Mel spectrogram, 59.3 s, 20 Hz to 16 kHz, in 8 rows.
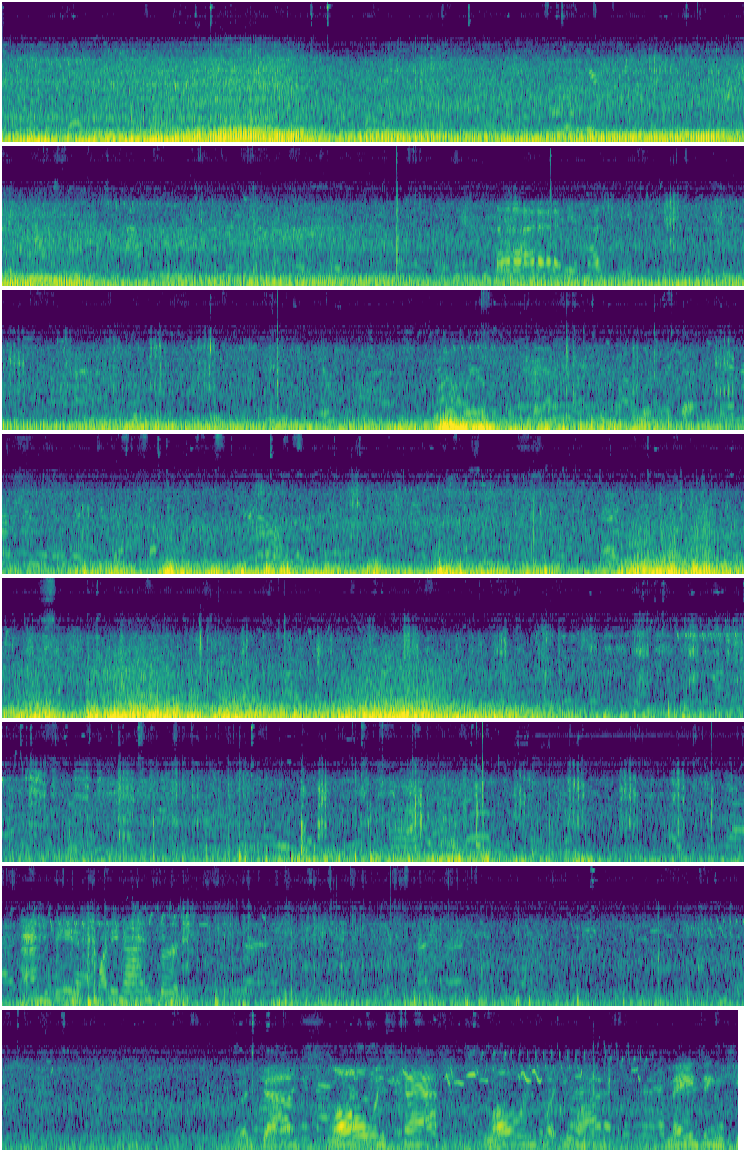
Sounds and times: Clip-clop: 0.0s - 59.3s.

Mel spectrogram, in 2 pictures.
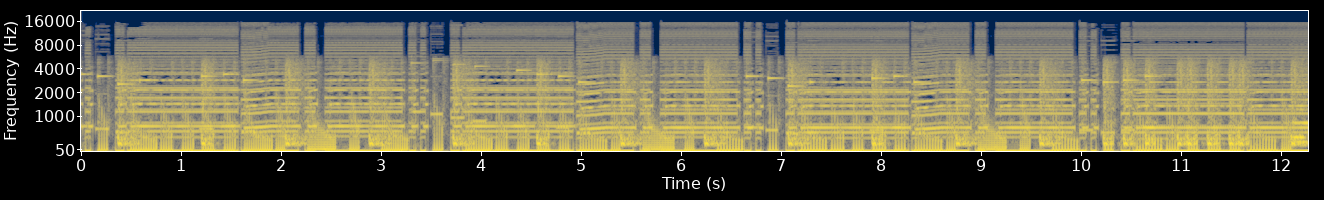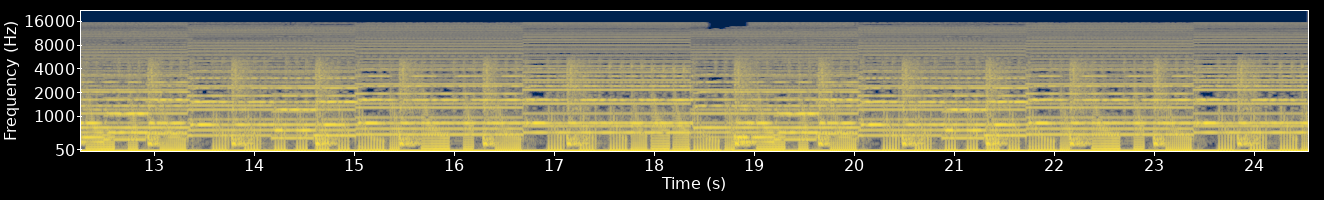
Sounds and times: Soundtrack music: 0.0s - 24.5s.

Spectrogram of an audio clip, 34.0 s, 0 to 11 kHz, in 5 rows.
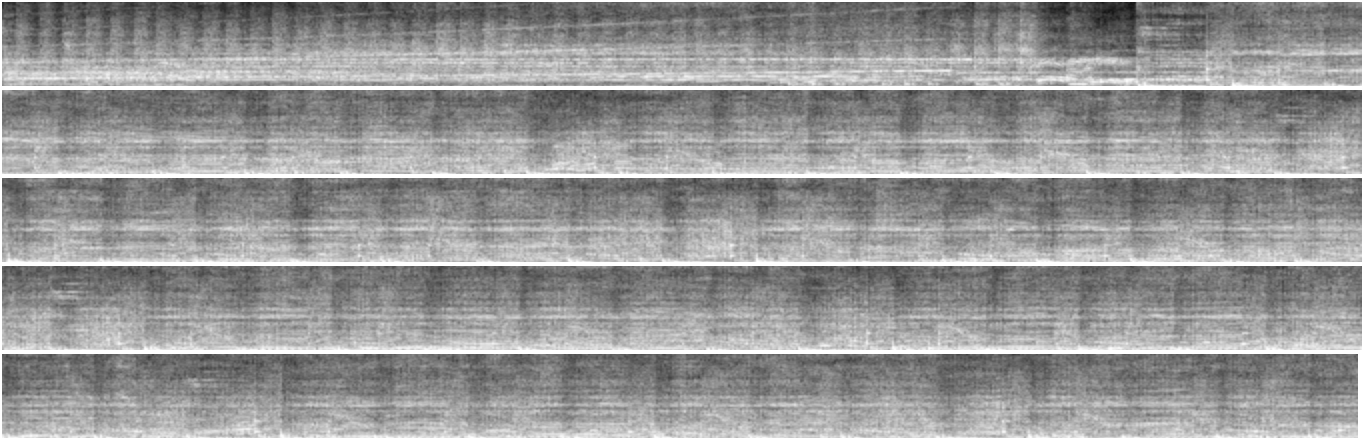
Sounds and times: Music: 0.0s - 33.9s.

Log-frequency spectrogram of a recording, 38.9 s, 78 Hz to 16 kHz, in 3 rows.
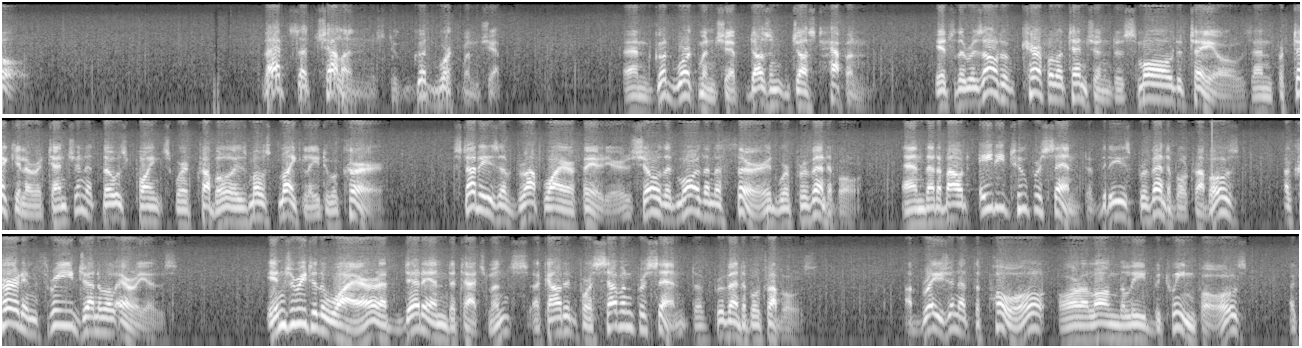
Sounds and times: Speech: 0.0s - 0.3s, 2.6s - 5.0s, 6.2s - 8.7s, 9.4s - 16.8s, 17.5s - 27.7s, 28.6s - 34.1s, 35.0s - 38.9s.

